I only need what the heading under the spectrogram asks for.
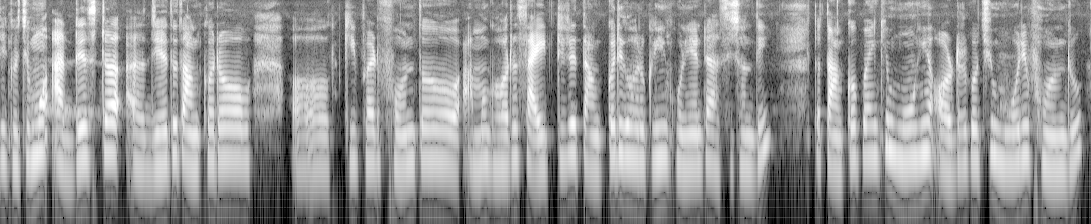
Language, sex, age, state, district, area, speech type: Odia, female, 18-30, Odisha, Puri, urban, spontaneous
